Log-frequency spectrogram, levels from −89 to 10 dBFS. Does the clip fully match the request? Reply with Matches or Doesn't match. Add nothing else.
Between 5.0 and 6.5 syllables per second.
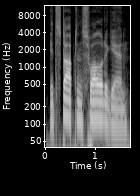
Matches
